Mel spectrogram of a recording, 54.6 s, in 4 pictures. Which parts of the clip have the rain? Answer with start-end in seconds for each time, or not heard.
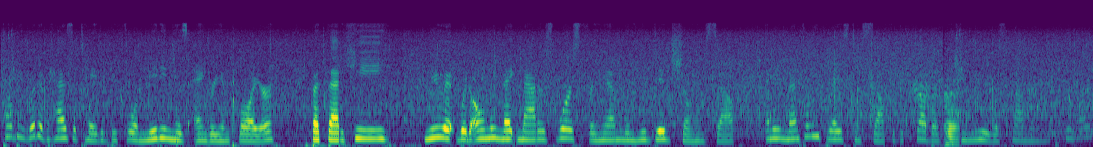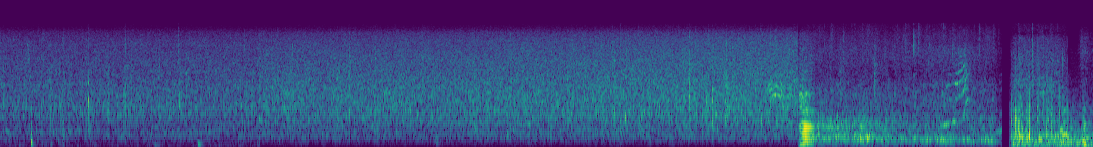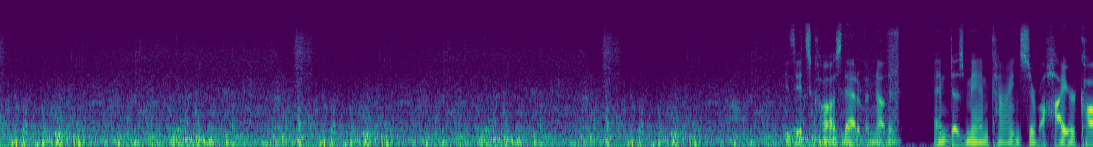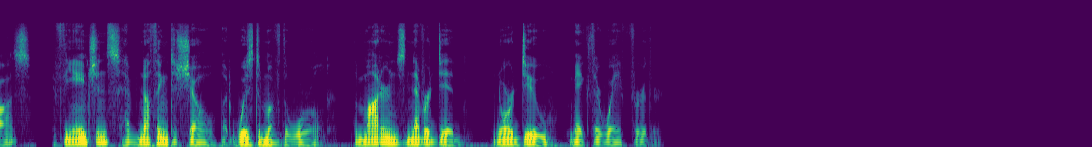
0.0-38.6.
